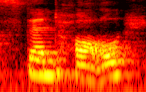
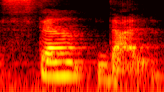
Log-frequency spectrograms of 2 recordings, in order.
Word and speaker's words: Stendhal: It is not Stendhal, it is Stendhal. Or sometimes some people say Stendhal. I say Sten, so that is the nasal un plus dal. There is no H in French. There is no h. We just remove it completely from the word, just cross it out in your mind.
